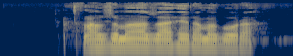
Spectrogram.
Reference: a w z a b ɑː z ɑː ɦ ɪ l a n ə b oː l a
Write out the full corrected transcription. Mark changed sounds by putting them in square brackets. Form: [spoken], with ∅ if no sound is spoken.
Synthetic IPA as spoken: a w z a [m] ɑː z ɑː ɦ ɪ [ɾ] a [m] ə [ɡ] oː [ɾ] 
